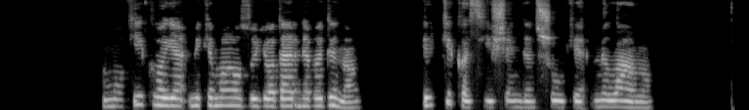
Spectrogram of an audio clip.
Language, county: Lithuanian, Klaipėda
